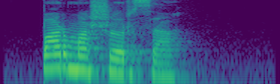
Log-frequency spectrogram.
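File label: "пармашӧрса", Komi, female; audio dict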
